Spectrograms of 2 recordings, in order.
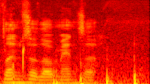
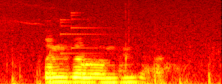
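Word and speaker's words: Limsa Lominsa: I went to Limsa Lomzana or whatever. I don't even know how to say that. Is that how you say it? It's Limsa Lomenza. Limsa Lomenza.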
